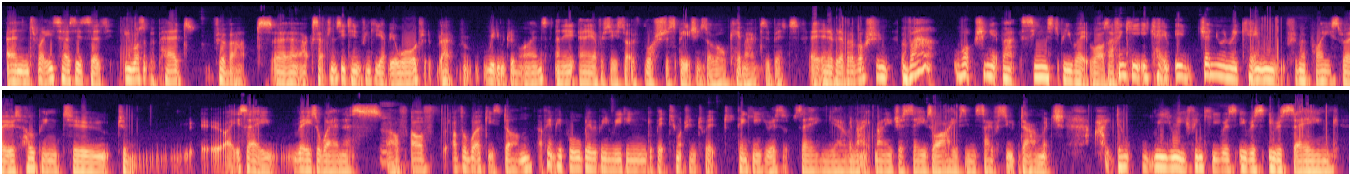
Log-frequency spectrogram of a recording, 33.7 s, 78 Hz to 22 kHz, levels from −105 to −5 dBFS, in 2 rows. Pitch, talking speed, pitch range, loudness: 105 Hz, 220 wpm, 95-125 Hz, -22 LUFS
